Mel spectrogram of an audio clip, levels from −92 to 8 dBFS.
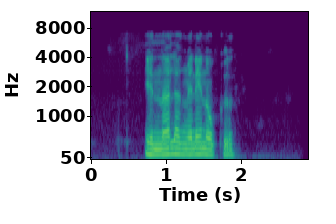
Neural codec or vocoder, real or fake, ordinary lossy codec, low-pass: codec, 16 kHz, 16 kbps, FunCodec, trained on LibriTTS, 50 frames a second; fake; Opus, 64 kbps; 7.2 kHz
